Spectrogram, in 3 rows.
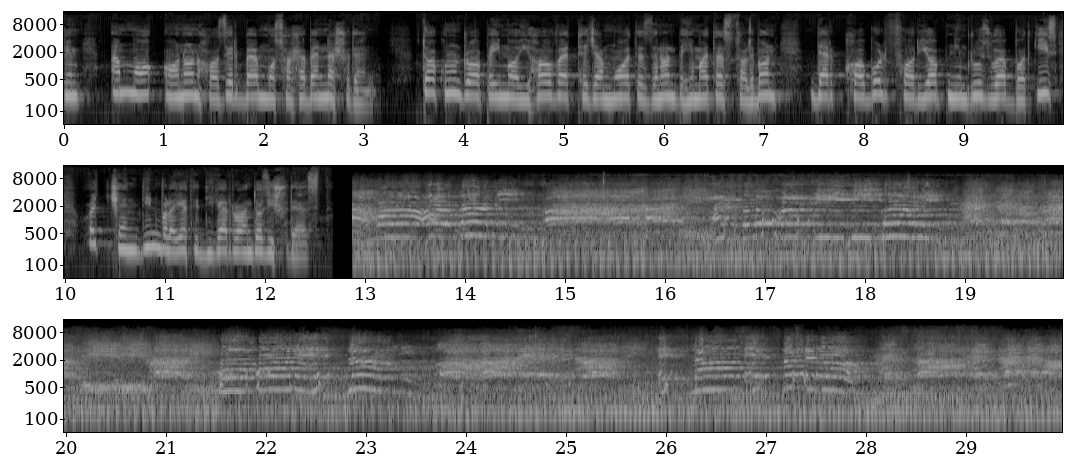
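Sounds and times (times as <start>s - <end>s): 
speech: 0.0s - 13.3s
dozens of women chanting slogans at a rally in support of the Taliban in Zaranj, Nimroz: 14.6s - 29.9s.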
